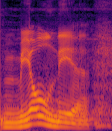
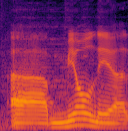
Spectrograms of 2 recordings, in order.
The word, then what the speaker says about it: Mjolnir: The first challenge with the hammer is to work out how to pronounce it, which is Mjolnir in our movie at the moment. Until somebody corrects me, I'm sure they will. Mjolnir, the hammer, this awesome weapon for Thor.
